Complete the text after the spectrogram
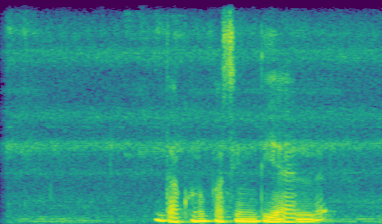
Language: Sinhala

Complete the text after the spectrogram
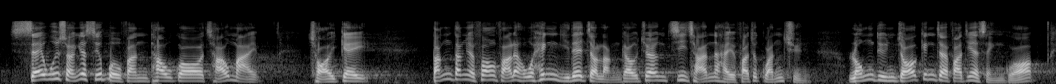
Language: Cantonese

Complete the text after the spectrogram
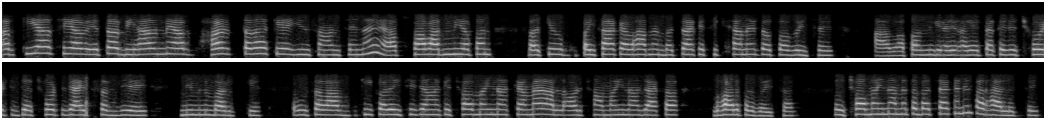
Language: Maithili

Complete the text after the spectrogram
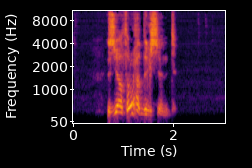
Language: Kabyle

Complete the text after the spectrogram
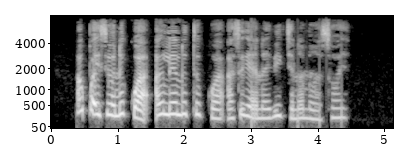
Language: Kalenjin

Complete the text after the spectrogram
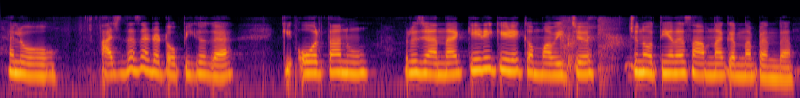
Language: Punjabi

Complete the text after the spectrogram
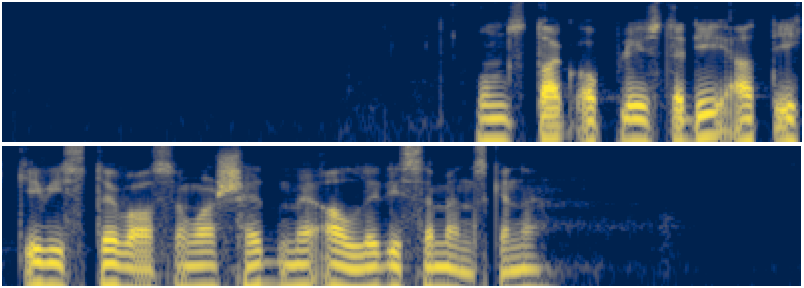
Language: Norwegian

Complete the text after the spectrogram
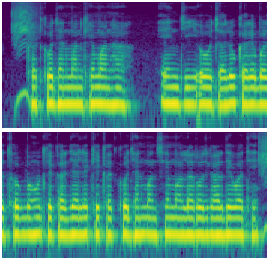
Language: Chhattisgarhi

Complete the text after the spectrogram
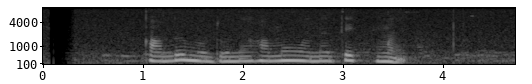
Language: Sinhala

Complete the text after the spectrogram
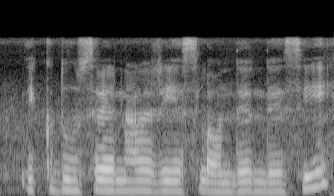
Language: Punjabi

